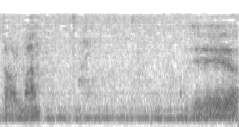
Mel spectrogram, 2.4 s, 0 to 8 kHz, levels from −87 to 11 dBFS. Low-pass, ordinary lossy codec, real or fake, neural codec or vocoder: 7.2 kHz; MP3, 24 kbps; fake; vocoder, 22.05 kHz, 80 mel bands, HiFi-GAN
